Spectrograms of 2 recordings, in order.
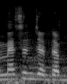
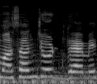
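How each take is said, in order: First: The name is said like the English word 'messenger'. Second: The name is said as 'Masanjor' with open vowels. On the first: The speaker calls it wrong. "আমি বারবার সবার থেকে যেটা শুনছি সেটা হচ্ছে ম্যাসেঞ্জার dam" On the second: The speaker calls it right. "Finally আমি প্রোনাউন্সিয়েশনটা ঠিক বললাম"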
